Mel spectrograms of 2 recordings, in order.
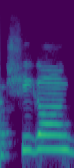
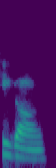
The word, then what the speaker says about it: Qigong: Oh, Qigong, but it can also be pronounced Qigong.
